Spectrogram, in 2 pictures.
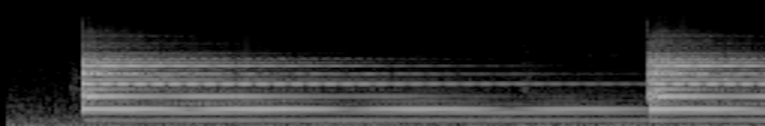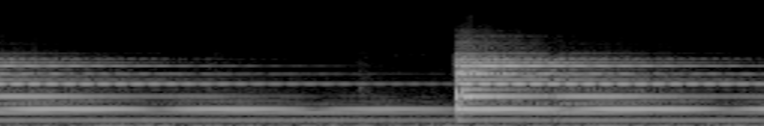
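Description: A bell struck three times, about four seconds apart, each stroke ringing on and fading with a slow wavering in loudness.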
